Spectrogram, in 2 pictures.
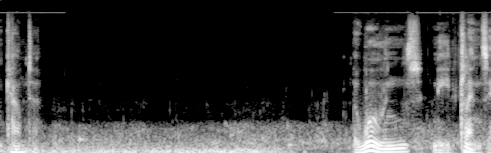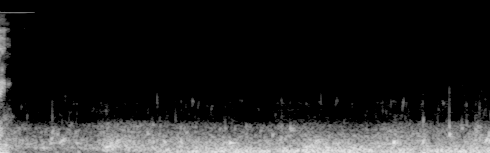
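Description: Water rumbles and swirls in a low, steady murmur underwater.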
